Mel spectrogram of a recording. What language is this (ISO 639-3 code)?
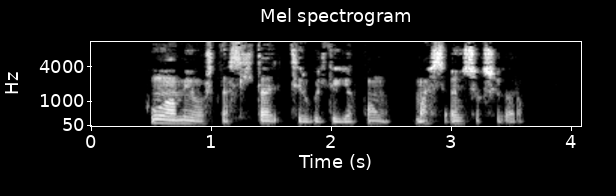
mon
